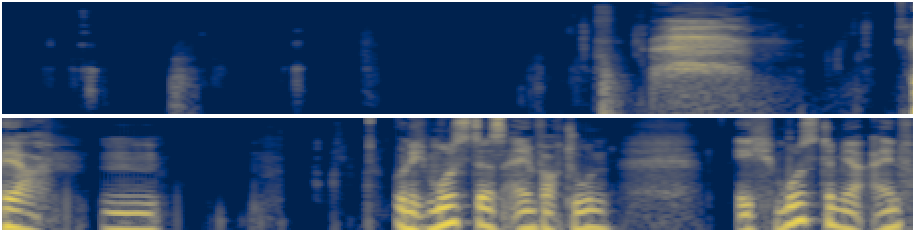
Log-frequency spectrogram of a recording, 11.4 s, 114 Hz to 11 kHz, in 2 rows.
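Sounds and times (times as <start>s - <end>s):
person sipping and swallowing a beverage: 0.2s - 2.4s, 3.2s - 8.2s
breathy burst: 4.0s - 4.9s
speech: 5.7s - 6.8s, 8.2s - 11.3s.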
